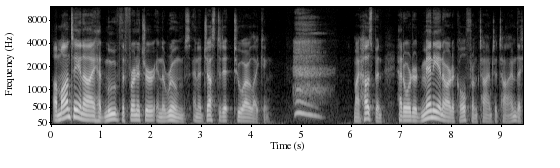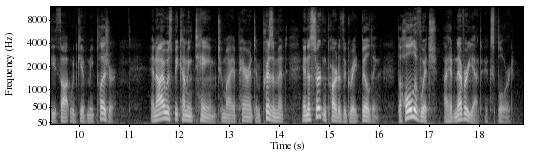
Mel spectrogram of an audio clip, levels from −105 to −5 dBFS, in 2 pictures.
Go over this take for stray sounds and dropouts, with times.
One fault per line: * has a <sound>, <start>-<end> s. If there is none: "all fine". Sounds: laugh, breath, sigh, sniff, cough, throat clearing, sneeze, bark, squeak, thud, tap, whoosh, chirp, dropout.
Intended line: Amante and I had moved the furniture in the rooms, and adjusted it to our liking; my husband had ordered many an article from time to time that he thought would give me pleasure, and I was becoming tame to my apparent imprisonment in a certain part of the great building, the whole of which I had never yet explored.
* has a sigh, 4.8-5.7 s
